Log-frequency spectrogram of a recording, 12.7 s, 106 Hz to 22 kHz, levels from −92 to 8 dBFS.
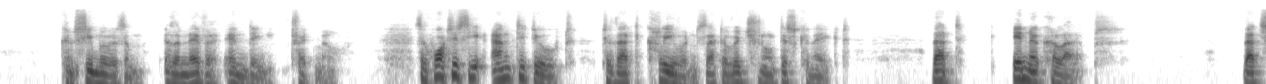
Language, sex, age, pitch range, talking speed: English, male, 60-79, 100-130 Hz, 95 wpm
